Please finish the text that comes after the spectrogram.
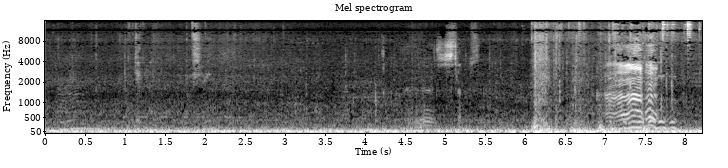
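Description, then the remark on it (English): Steady low rumble of cars on a road fills the background, with a louder passing whoosh near the end as someone walking up a hill through the bush talks over it. “There's all the cars right there.”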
